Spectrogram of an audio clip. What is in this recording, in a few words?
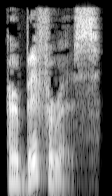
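"herbiferous", British English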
